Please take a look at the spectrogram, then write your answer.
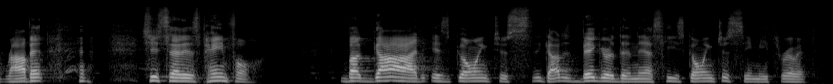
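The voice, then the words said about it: Imitated New England accent. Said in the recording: “in her New England accent,”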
